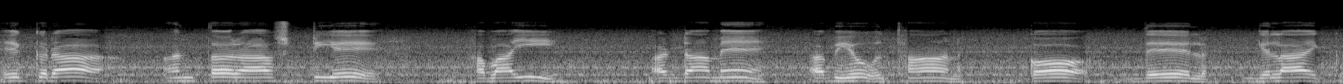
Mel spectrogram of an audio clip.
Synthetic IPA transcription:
eːkɾa | ənt̪əɾɾaːsʈɾije | həʋaːi | ə̰ɖːamẽ | əbʱɪjod̪ʱːaːn | kɔː | d̪eːl | ɡɪlaːjk

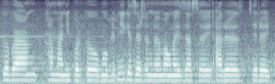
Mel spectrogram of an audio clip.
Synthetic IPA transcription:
ɡɯbaŋkʰamanipɯɾkʰɯwmoblik̚niɡezeɾzɯŋnɯmawnajzasɯjaɾɯzeɾɯj

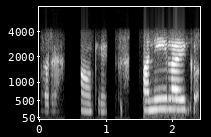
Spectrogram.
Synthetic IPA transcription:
bəɾe | oke | anilajk

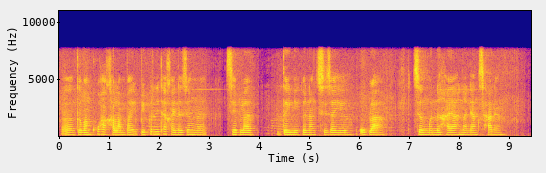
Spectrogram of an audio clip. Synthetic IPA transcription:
ɡɯbaŋkʰɔɦakʰalambajbipʰɯɾnitʰakʰajnɯzɯŋnɯ | z̥ebla | dɯjniɡɯnaŋsizajɯɔbla | z̥ɯŋmɯnɯhajaɦɯnanɯjaŋsanɯjaŋ

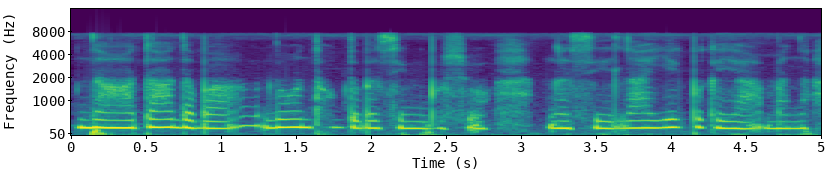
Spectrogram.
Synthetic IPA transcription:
natadɐbɐlontʰop̚dɐbɐsiŋbusuŋɐsilajek̚bɐkɐjaɐmɐnɐ

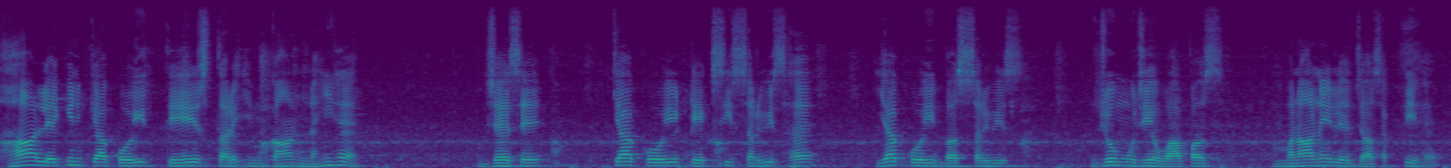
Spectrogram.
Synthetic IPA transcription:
hãːleːkɪnkjaːkoːit̪eːzt̪əɾɪmkaːnːɐɦĩɦɛː | d͡ʒɛːse | kjaːkoːiʈeːksisəɾʋɪsɦɛː | jakoːibɐsːəɾʋɪs | d͡ʒoːmʊd͡ʒʱeʋaːpəs | mɐnaːneled͡ʒaːsɐk̚t̪iɦɛː

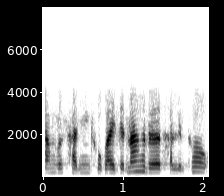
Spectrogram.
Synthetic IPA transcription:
amɡɯsanitʰoɡajdet̚naɦɯdɯtʰalep̚tʰɯ

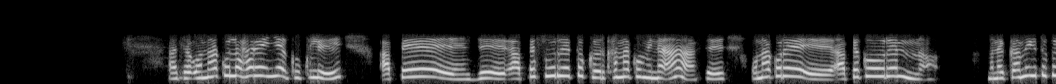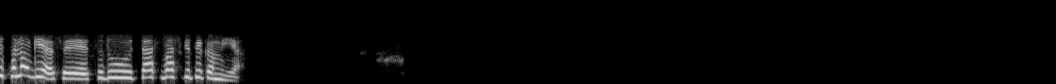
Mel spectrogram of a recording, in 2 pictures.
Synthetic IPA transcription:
at͡ʃʰaɔnakɔlaɦaɾɛiɲəʔ̚kukliapɛd͡ʒɛapɛsuɾːɛt̪ɔkəɾkʰanakɔminaʔasɛɔnakɔɾɛapɛkɔɾɛn | manɛkəmijt̪ɔpip̪ʰɛnɔʔɡɛjasɛsud̪ut͡ʃasbasɡɛp̪ɛkəmija̰

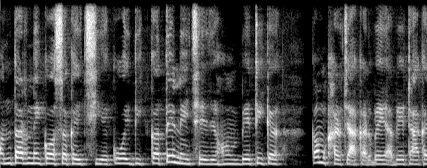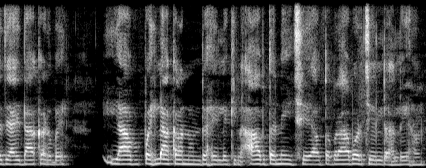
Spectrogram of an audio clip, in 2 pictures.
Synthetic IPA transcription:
ənt̪əɾnɛjkɔsəkɛt̪t͡ʃʰiɛkoid̪ikːət̪enɛjt͡ʃʰɛd͡ʒeɦəmbeʈike | kəmkʰəɾt͡ʃakəɾbɛabeʈaked͡ʒajd̪akəɾbɛ | iabpəɦilakanunɾəɦɛlekinabt̪ɔnɛjt͡ʃʰɛabt̪ɔbəɾabəɾt͡ʃelɾəɦleɦə̃m

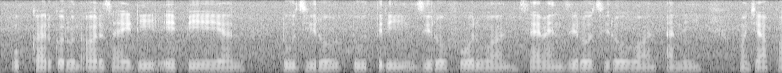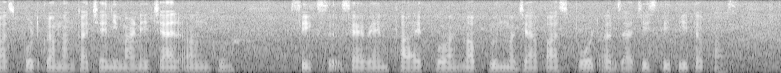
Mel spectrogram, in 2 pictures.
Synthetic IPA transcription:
upkaɾkəɾuːnʔə̰ɾd͡zajɖiʔepieel | ʈud͡ziɾoʈut̪ʰɾid͡ziɾofoɾʋənseʋənd͡ʑiɾod͡ziɾoʋənañi | m̤əd͡ʑʱjapaspoɾʈkɾəmaŋkat͡ɕenimaɳ̃et͡ɕaɾə̰ŋk | siksːeʋənfajʋʋənʋapɾuːnm̤əd͡ʑʱjapaspoɾʈə̰ɾd͡zat͡ɕiːst̪ʰit̪iːt̪əpas

